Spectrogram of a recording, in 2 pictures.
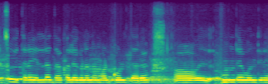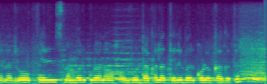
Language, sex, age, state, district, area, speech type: Kannada, female, 18-30, Karnataka, Kolar, rural, spontaneous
